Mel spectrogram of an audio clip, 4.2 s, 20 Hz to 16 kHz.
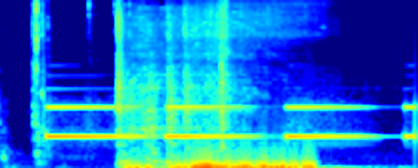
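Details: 2000 GMC 1500 parked 4 years after rodents chewed wiring, fuel pump just reinstalled, mass airflow breather off: door chime, then starter churns about two seconds without catching; cranks but won't start, cause not confirmed.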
